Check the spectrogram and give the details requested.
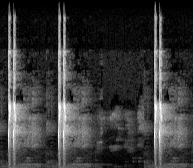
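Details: Javan fulvetta, kept as a tutor bird to prompt other birds, giving three loud, harsh, explosive double-burst calls, each followed by a brief fading rasp, spaced about one to two seconds apart.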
